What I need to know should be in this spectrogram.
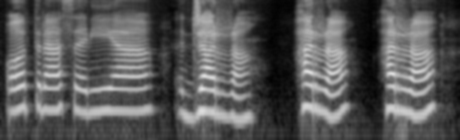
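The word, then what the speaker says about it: jarra (جرة): El árabe lo pronuncia más como la J catalana y obviamente estamos hablando castellano, lo pronunciamos como jarra, pero lo pronunciaste más al estilo catalán.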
